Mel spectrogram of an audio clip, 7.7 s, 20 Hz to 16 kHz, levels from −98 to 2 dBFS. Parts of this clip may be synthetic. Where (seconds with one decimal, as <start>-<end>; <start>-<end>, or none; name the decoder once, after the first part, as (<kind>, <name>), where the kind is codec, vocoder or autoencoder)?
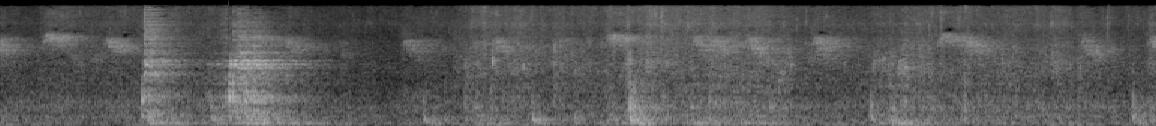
none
